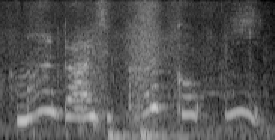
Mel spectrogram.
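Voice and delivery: high, insistent urging; coaxing call. Pretend. Calling everyone to come eat, coaxing call. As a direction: call them over with pleading insistence.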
